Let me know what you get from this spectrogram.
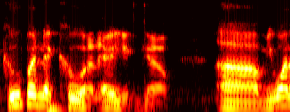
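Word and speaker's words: Puka Nacua: Koopa Nakua? Yep, you got it. All right, Koopa Nakua.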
